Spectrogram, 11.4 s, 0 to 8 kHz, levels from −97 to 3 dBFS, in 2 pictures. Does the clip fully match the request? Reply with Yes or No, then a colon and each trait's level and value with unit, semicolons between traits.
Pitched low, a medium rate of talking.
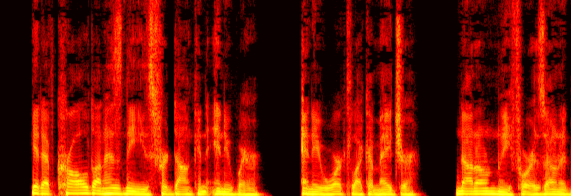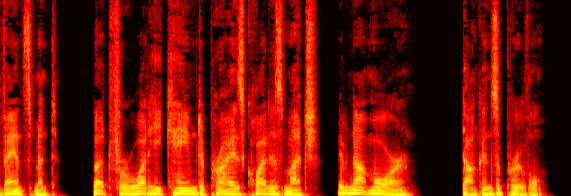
Yes: low, 100 Hz; average, 190 wpm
